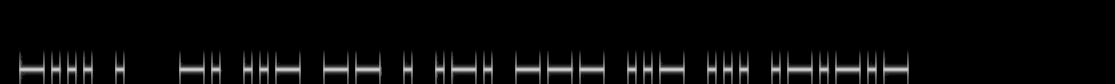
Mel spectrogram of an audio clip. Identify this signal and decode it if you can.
Morse code, heard as a keyed tone, about 15 wpm, 700 Hz. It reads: BE NUMEROUS.
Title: Sentences from Top 1400 Words 15wpm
